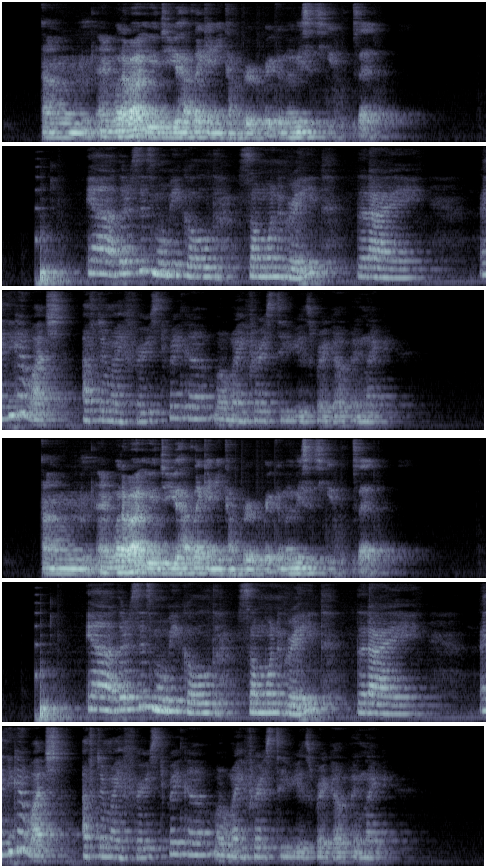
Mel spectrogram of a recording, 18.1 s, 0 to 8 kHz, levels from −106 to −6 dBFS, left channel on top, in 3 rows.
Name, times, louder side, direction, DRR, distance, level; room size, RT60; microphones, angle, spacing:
voice 1, 0.5-4.1 4.4-4.6, right 1 dB, 25° right, -3 dB, 1.0 m, -30 dB
voice 2, 7.1-10.2 10.5-11.2 12.0-12.8 13.1-16.8, right 2 dB, 65° right, -2 dB, 0.5 m, -38 dB
3.6 x 2.1 x 4.0 m, 0.86 s
head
